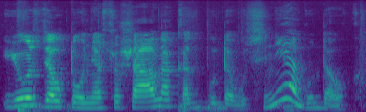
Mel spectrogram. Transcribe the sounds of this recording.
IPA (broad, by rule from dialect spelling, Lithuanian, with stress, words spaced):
joːs dʲeːlˠ toː nʲɛsʊˈʃɑːlˠɐ kɐt ˈbuːdɐʋʊ ˈsʲnʲiɛɡʊ dɐʊk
